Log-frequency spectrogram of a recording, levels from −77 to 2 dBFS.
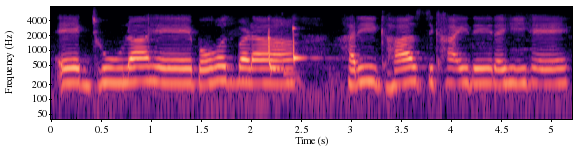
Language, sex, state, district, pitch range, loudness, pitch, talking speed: Hindi, female, Madhya Pradesh, Bhopal, 210-220 Hz, -20 LUFS, 215 Hz, 125 wpm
